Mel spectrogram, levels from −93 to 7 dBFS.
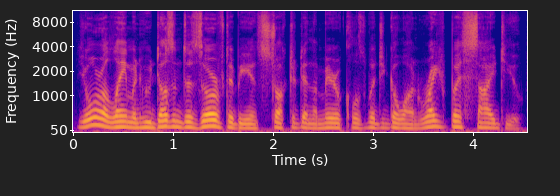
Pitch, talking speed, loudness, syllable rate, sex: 130 Hz, 235 wpm, -18 LUFS, 6.3 syllables/s, male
